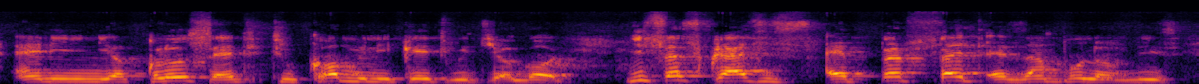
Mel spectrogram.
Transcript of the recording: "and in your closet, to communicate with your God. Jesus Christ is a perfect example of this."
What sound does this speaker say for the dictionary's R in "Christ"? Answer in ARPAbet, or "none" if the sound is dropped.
R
